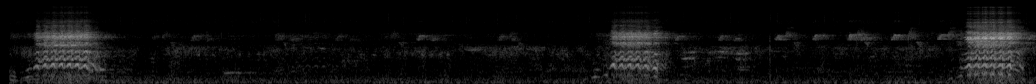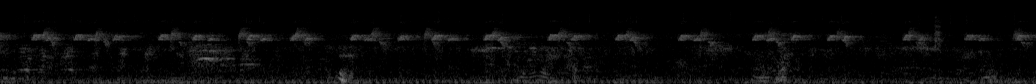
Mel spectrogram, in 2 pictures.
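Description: A goat bleating three times, each call about a second long, the third the loudest. From about six seconds in, a high chirping repeats about three times a second in the background.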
